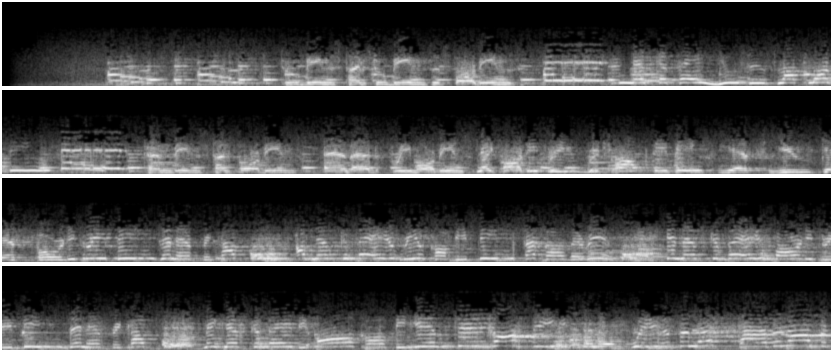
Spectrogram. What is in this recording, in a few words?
vintage commercials; nescafe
